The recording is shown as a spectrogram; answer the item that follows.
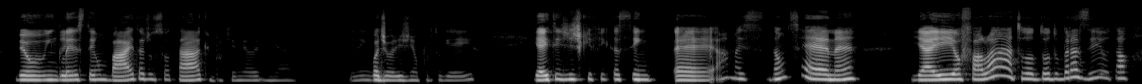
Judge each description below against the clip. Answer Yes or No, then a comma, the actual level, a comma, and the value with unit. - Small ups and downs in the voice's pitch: No, average, 3.4 semitones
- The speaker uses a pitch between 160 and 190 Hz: No, high, 220 Hz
